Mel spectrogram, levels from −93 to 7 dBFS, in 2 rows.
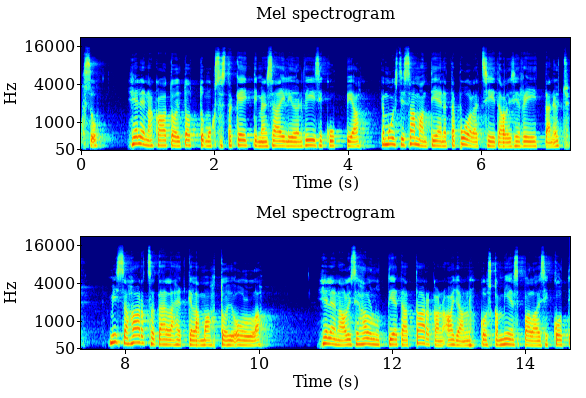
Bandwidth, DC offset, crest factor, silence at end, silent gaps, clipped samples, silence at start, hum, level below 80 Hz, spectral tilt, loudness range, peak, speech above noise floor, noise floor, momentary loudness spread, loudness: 13.5 kHz; under 0.1%; 18 dB; 0 s; none; under 0.1%; 0 s; none; -74 dBFS; -6.5 dB/octave; 1 LU; 0 dBFS; 48 dB; -64 dBFS; 4 LU; -18 LUFS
